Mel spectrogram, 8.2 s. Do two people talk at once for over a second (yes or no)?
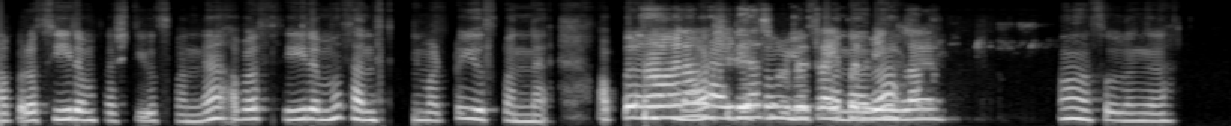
yes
